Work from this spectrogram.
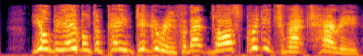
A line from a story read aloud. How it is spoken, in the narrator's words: shrieked Katie Bell, another of the Gryffindor chasers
